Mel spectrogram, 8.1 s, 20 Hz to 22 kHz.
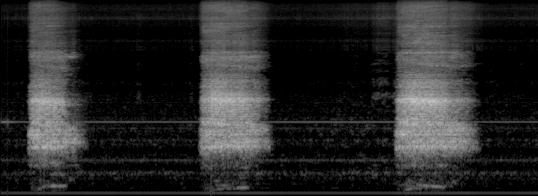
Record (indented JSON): {
  "exhalation_length": "8.1 s",
  "exhalation_amplitude": 8971,
  "exhalation_signal_mean_std_ratio": 0.51,
  "survey_phase": "beta (2021-08-13 to 2022-03-07)",
  "age": "18-44",
  "gender": "Male",
  "wearing_mask": "No",
  "symptom_none": true,
  "smoker_status": "Never smoked",
  "respiratory_condition_asthma": false,
  "respiratory_condition_other": false,
  "recruitment_source": "REACT",
  "submission_delay": "0 days",
  "covid_test_result": "Negative",
  "covid_test_method": "RT-qPCR",
  "influenza_a_test_result": "Negative",
  "influenza_b_test_result": "Negative"
}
